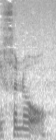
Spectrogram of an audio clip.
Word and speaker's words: phenol: always called a phenol some places pronounce it a little bit differently some people might say for knoll okay so those mean the same thing aniline is a substituted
